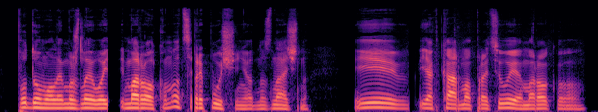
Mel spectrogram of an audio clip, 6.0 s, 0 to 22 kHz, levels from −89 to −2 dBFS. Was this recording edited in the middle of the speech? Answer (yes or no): yes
